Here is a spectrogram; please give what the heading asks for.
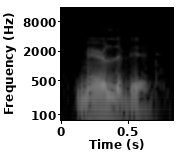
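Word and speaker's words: Merlevede: And you can pronounce his name for me correctly. Patrick Merlevid. Merlevid.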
